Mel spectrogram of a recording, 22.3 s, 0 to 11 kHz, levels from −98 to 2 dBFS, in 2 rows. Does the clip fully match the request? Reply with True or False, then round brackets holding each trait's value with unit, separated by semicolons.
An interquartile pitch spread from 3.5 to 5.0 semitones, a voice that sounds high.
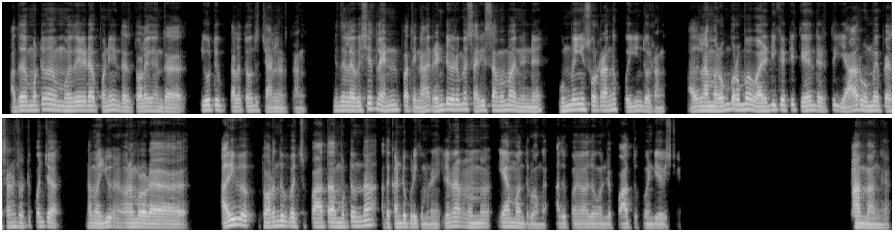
False (3.8 semitones; 120 Hz)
